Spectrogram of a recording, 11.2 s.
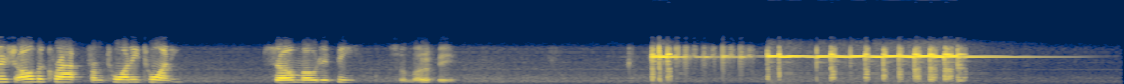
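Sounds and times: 
speech: 0.0 - 2.0, 2.8 - 4.7
hand bell ringing: 6.6 - 11.0.

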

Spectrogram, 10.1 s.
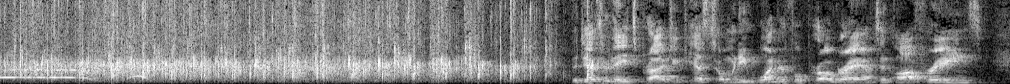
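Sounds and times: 
crowd applause: 0.0 - 5.7
speech: 5.7 - 9.8.

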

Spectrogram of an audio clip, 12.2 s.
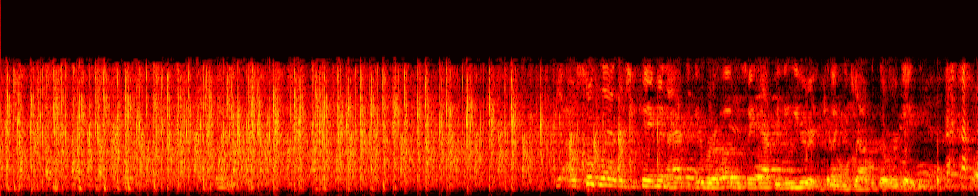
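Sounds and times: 
audience applause for Dr. Josie Johnson: 0.0 - 10.0
speech: 7.3 - 12.2
laughter: 11.5 - 12.2.

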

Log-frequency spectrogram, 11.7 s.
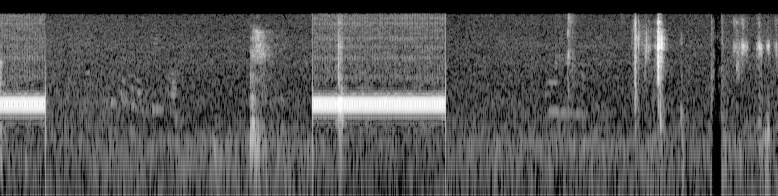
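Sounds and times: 
telephone ringback tone: 0.0 - 0.7, 4.7 - 6.7.

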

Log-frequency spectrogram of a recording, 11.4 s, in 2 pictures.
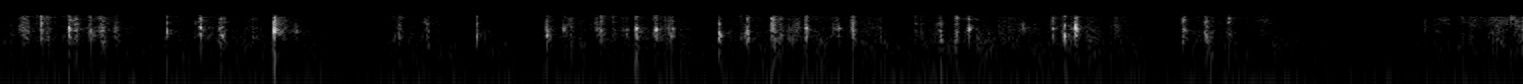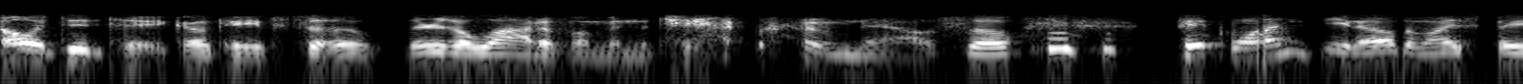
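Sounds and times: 
fingers typing on a computer keyboard: 0.0 - 4.8
speech: 5.7 - 11.4.

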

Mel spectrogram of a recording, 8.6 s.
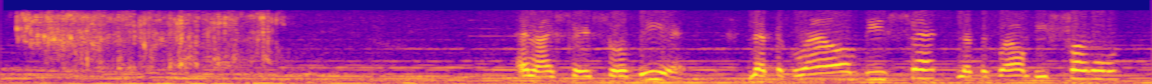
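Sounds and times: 
libation liquid poured onto the ground: 0.1 - 2.1
speech: 3.9 - 8.5.

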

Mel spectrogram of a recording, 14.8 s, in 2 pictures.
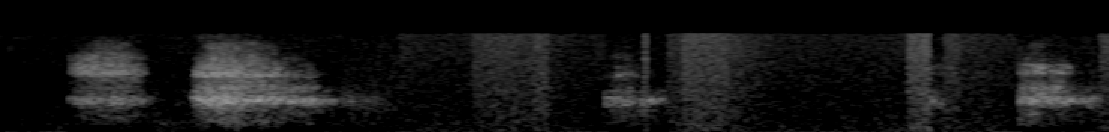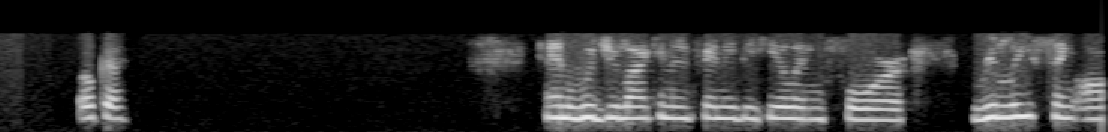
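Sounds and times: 
deep breaths during a guided infinity healing session: 0.5 - 5.0, 6.1 - 7.6, 10.6 - 11.0
speech: 8.0 - 8.4, 11.1 - 14.7.

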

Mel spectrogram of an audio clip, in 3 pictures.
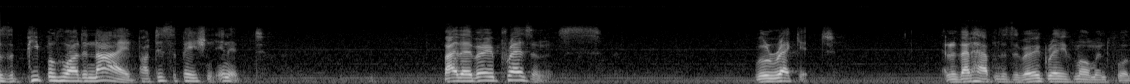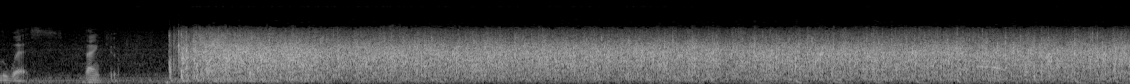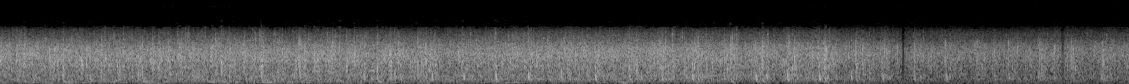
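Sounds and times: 
speech: 0.0 - 2.7, 4.4 - 5.8, 7.6 - 8.4, 9.4 - 12.6
audience standing ovation applause: 13.0 - 33.8.

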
